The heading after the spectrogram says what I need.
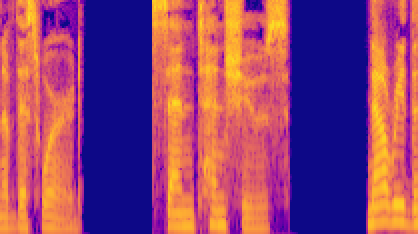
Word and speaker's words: sententious: sen ten shus sententious Stress ten and keep shush light.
